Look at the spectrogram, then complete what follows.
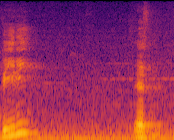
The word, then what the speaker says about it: Beatty: rail light i'm in uh beatty as it pronounced beatty town a.t i'm in beatty nevada we just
